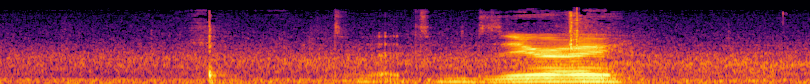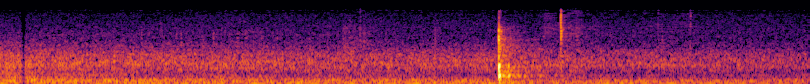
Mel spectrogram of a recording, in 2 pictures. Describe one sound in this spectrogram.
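A bicycle wheel knocks softly as it is set down on a hard surface.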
